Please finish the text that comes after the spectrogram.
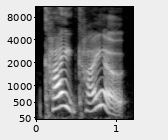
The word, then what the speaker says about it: coyote: backyard for example sure the next word is coyote i say coyote how do other people say this word coyote oh yeah coyote i don't say that a coyote is kind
